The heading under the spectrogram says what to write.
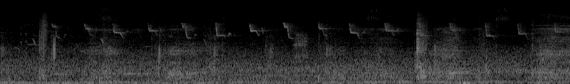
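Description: Chiffchaffs call insistently in bright sunshine, a steady run of bright, high see-sawing chirps repeated every fraction of a second, clear over a soft outdoor hush with an occasional dull knock.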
